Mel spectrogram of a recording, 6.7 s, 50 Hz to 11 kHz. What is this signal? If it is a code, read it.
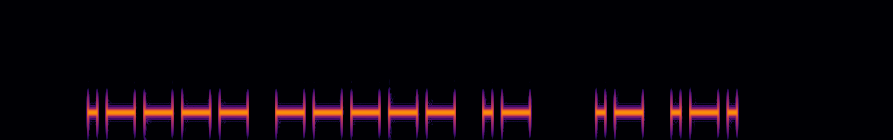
Morse code, heard as a keyed tone, about 17 wpm, 700 Hz. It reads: 10A AR
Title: Field Day Exchanges Encore - 17wpm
